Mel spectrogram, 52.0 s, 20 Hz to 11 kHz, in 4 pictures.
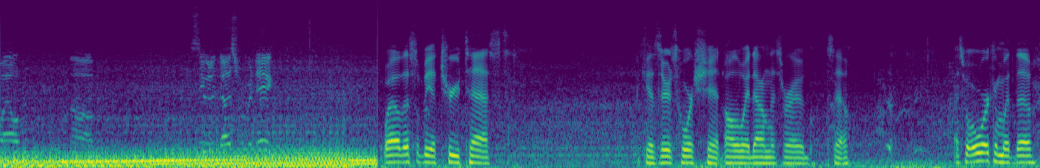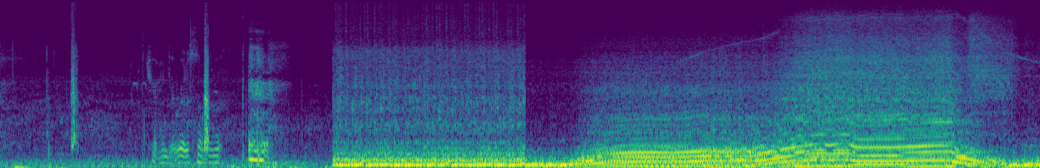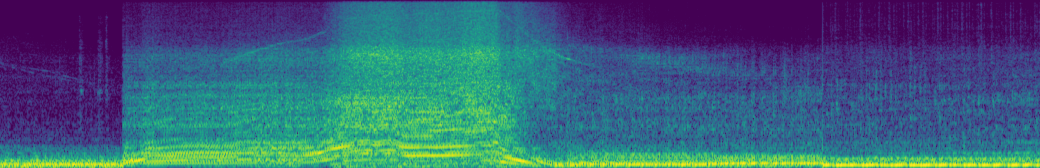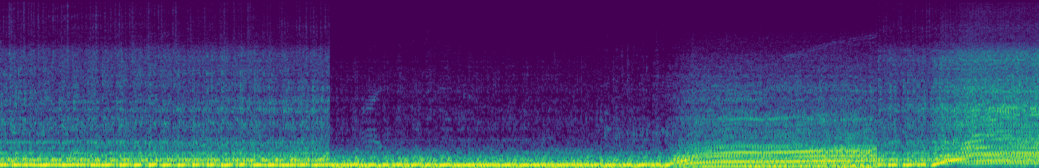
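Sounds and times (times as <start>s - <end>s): engine revving hard: 20.2s - 25.8s, 27.5s - 35.2s, 47.3s - 51.9s
truck engine idling: 33.0s - 47.2s.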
